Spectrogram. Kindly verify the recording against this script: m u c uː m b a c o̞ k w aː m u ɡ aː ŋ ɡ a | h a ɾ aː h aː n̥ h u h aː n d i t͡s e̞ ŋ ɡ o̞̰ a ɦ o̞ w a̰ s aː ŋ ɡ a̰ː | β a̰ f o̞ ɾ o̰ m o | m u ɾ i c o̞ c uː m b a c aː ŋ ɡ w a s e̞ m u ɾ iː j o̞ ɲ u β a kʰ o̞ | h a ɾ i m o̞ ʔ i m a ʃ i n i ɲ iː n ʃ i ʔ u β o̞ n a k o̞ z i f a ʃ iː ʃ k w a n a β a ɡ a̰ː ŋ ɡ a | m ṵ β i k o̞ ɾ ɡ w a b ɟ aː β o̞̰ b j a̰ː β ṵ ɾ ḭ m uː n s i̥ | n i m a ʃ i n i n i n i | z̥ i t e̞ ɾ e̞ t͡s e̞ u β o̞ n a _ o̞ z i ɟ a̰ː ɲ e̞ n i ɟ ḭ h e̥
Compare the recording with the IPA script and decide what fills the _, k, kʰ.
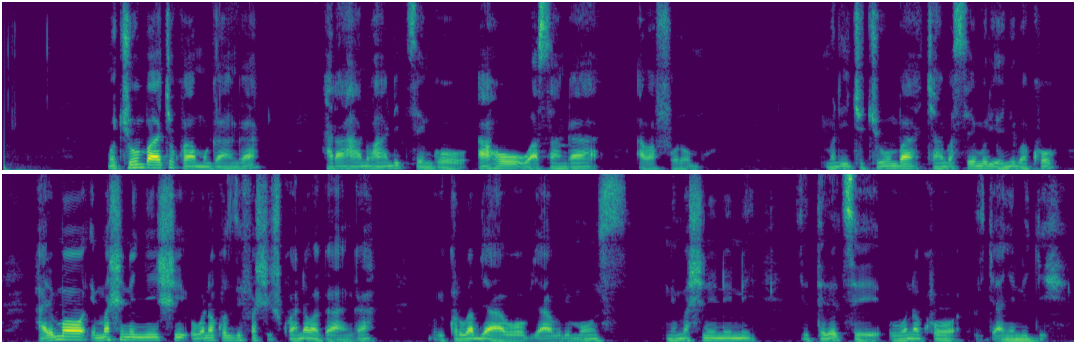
kʰ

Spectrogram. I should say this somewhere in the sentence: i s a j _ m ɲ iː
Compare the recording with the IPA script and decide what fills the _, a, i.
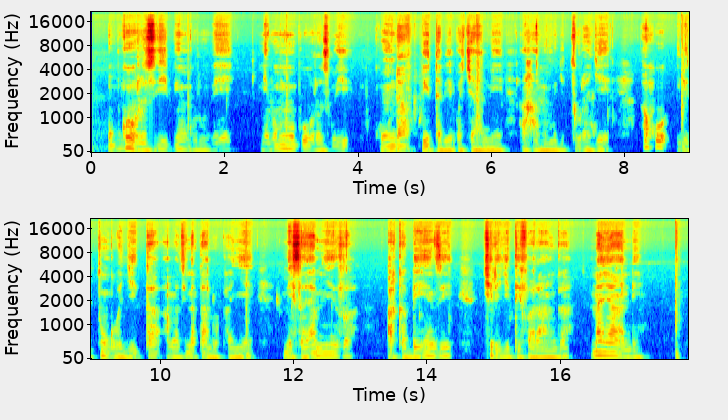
a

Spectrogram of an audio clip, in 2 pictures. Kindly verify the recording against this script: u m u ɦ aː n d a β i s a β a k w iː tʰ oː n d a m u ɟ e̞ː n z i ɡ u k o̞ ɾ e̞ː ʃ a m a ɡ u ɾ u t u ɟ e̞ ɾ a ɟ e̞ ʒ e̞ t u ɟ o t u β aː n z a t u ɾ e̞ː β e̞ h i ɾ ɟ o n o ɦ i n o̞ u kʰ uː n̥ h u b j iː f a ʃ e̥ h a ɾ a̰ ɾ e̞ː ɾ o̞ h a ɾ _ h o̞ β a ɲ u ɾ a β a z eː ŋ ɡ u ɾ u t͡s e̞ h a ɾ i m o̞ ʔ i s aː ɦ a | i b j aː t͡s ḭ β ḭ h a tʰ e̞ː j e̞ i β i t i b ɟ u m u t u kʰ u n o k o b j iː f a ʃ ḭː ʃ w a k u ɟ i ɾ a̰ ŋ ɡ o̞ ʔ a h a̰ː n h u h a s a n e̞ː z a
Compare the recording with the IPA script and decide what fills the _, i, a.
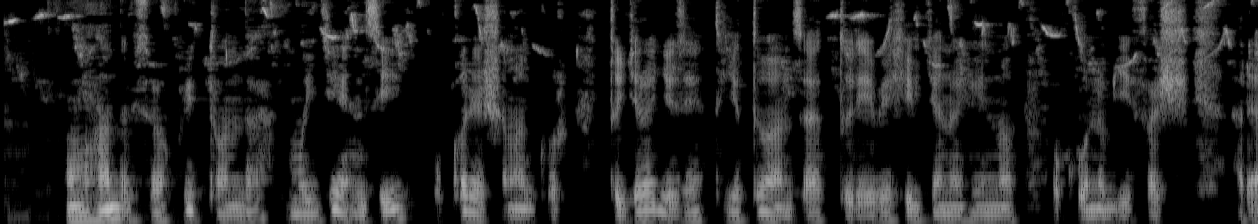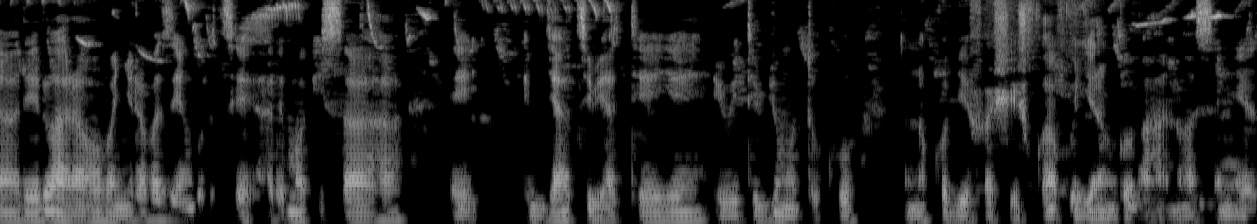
a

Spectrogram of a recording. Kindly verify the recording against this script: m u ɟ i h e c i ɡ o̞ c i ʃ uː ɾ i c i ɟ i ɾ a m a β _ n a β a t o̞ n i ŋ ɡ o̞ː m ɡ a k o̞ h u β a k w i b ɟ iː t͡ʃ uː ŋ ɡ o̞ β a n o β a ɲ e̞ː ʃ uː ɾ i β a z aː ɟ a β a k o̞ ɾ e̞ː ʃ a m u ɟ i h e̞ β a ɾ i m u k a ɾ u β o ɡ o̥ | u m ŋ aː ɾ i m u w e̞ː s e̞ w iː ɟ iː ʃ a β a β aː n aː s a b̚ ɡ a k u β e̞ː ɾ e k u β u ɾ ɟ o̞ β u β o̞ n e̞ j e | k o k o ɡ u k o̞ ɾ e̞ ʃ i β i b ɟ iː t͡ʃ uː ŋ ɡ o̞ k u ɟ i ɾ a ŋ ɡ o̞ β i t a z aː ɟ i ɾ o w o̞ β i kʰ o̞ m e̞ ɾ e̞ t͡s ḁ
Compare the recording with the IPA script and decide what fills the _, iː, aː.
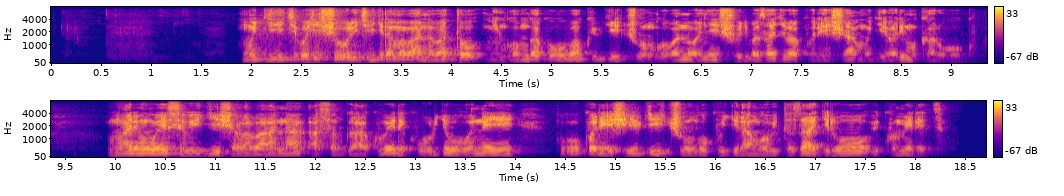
aː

